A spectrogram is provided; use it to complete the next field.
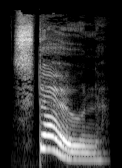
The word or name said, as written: stone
